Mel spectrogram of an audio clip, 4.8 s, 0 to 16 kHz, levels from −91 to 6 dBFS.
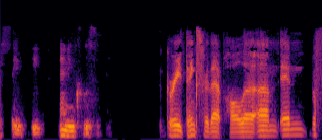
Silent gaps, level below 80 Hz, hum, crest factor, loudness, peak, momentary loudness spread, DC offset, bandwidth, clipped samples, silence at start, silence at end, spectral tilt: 1.75-2.09 s; -68 dBFS; none; 20 dB; -23 LUFS; -4 dBFS; 12 LU; under 0.1%; 7.8 kHz; under 0.1%; 0 s; 0 s; -5.5 dB/octave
